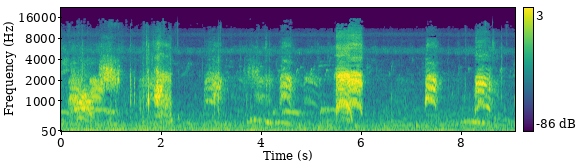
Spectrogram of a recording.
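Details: Crows fighting for food give harsh, hoarse caws in irregular bursts, some single and some doubled, with short pauses between them and faint lower grating notes underneath.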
